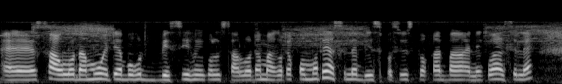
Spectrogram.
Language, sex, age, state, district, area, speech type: Assamese, female, 30-45, Assam, Morigaon, rural, spontaneous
